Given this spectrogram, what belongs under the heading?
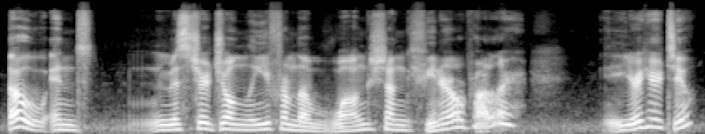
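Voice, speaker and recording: An actor playing an earnest young man eager to prove himself, speaking in a direct, lively way. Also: a little high, a little slow, creaky, slight background noise, exaggerated voice. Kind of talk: game cutscene voice acting.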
